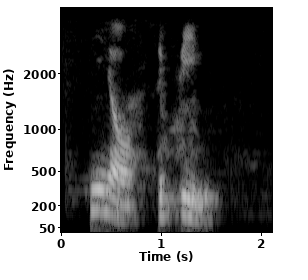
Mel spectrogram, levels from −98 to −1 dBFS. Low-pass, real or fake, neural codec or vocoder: 3.6 kHz; real; none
